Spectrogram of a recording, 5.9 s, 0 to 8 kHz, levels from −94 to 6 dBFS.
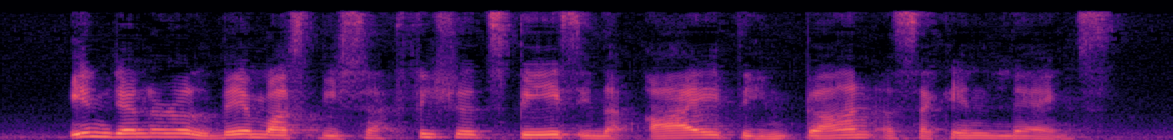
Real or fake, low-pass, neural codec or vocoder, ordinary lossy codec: fake; none; codec, 16 kHz, 1.1 kbps, Voila-Tokenizer; none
